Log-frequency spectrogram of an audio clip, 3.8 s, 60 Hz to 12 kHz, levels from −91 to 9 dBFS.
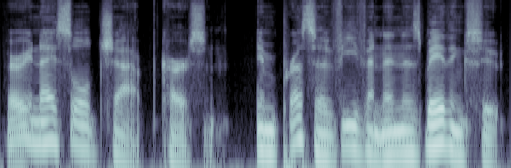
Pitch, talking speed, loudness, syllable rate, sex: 100 Hz, 170 wpm, -17 LUFS, 5.1 syllables/s, male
